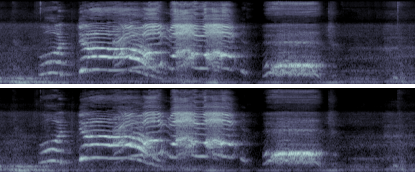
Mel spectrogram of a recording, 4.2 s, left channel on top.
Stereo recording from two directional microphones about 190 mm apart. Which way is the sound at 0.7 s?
20° right (ahead or behind).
